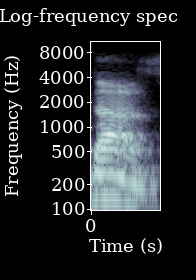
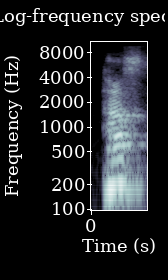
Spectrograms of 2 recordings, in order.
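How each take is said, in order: First: The word begins with a soft d-like sound. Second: The word begins with an aspirated t sound. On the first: The speaker calls it right. "উচ্চারণ হচ্ছে দাস" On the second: The speaker calls it wrong. "হাস না"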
